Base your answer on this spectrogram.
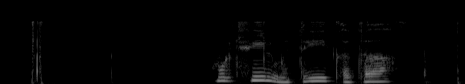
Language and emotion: Russian, sad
